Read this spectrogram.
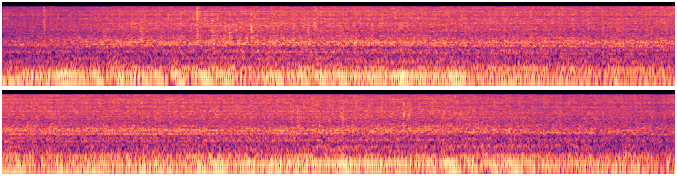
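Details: BMW Bavaria at idle: steady low idle with a slightly uneven, wavering pulse and faint hiss; suspected vacuum leak. Rough idle.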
